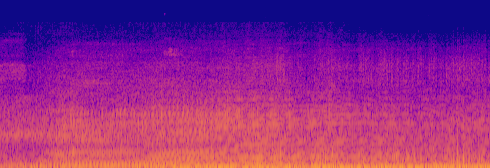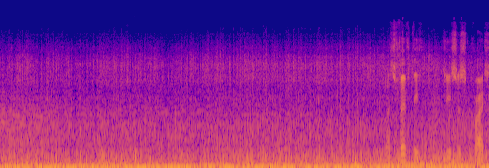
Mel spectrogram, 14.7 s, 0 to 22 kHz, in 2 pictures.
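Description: A Yamaha SMAX 155cc scooter is ridden on a quiet Sunday-morning road, its small engine rising in pitch as it accelerates under steady wind buffeting, the drone continuing throughout.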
